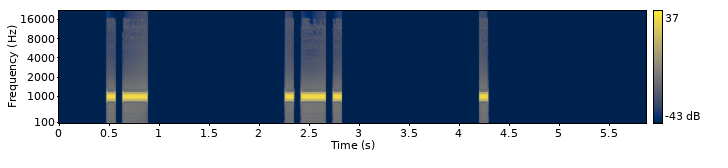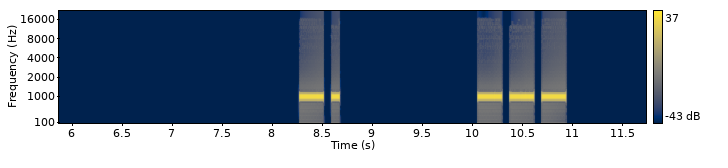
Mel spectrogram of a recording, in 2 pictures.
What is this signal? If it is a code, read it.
Morse code, heard as a keyed tone, about 15 wpm, spaced as for 5 wpm, 1000 Hz. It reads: ARE NO
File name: qotdfiles / 5wpm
